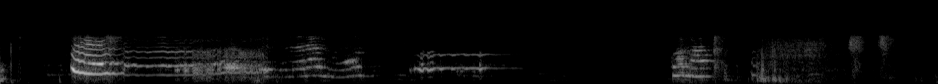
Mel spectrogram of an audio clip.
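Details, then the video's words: Fox terrier whining in drawn-out, wavering cries: an opening upward swoop into a sustained bending moan, a shorter level whine, then a pause before clipped, stuttering yelps and whimpers. "Fox terrier whining"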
